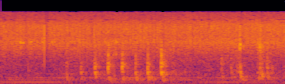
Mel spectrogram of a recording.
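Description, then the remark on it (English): A quick run of knocks on a door in a house, about half a dozen raps in a steady rhythm, followed after a short pause by a few more. Moderately loud, with no voices. “Opportunity never stops knocking in this house.”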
